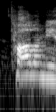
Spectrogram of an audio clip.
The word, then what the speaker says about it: Ptolemy: So Ptolemy is spelled with a P? PT. Okay. Yeah. Ptolemy.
